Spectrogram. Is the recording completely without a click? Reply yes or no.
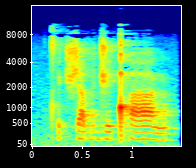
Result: no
